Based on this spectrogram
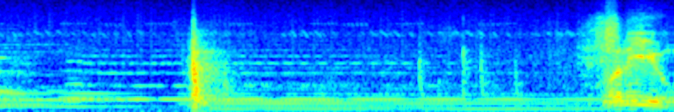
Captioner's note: knocking on door; door opens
